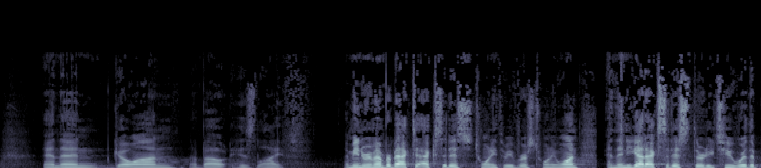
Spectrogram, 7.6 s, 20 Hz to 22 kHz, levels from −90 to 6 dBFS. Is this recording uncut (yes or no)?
no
